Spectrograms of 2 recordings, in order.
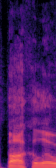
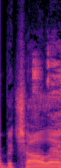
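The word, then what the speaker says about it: Bachalo: I'm a humongous fan of Chris Bacalo or Bacalo. I've heard it pronounced both ways by people in the industry, so I don't judge anybody's pronunciation of it until Chris tells me otherwise.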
